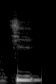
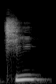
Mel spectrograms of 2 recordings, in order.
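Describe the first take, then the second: First: The t is a plain, crisp t sound. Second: The t has a slight ch-like hiss. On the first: The speaker calls it wrong. "on ne fait pas ti" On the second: The speaker calls it right. "c'est ti"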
